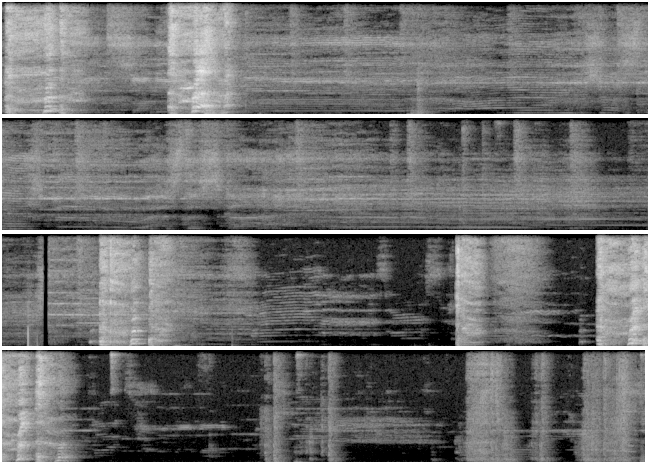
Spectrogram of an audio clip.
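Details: Acted, simulated harsh coughing bursts with a retching, gagging quality from a girl, separated by stretches of soft background music.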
